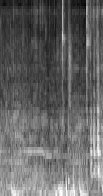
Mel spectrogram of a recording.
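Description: Two Metal Fight Beyblades spinning in a clear plastic stadium: a faint whirring hum, with a few sharp metallic clicks in the second half as the tops touch and scrape.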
